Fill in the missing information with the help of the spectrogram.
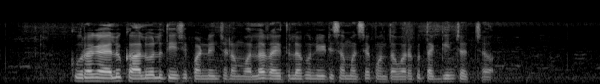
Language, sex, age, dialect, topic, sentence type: Telugu, male, 18-24, Telangana, agriculture, question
